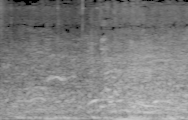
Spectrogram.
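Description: Background chatter of a gathered crowd: several people talking at once, no single voice standing out.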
